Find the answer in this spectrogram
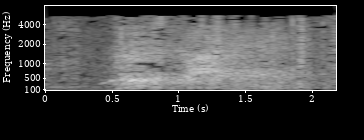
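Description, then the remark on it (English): A crowd shouts back at Pilate together in a loud, dense roar of many voices that swells after a brief start and stays sustained throughout, with no clear words standing out. “They shouted back.”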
